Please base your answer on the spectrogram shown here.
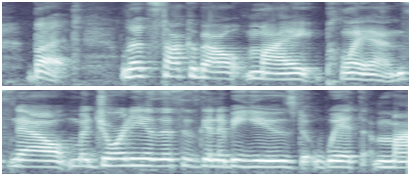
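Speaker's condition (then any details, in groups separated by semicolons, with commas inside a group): No condition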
